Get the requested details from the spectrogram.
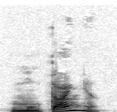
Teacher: il y a blocage de l'air au niveau du palais au moyen du dos de la langue aussi appelle-t-on cette occlusive une dorsop palatale les constrictives labiodental fe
